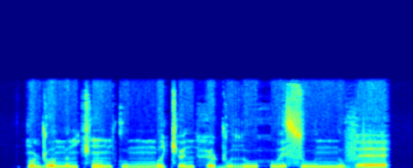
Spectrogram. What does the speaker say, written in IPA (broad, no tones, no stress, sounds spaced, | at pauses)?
t̪ õ ɖ o n ʊ n cʰ ũ n k u mː ʊ cʰ ø n h ø ɖ u r u h u ɪ̯ s u nː u v ɛ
